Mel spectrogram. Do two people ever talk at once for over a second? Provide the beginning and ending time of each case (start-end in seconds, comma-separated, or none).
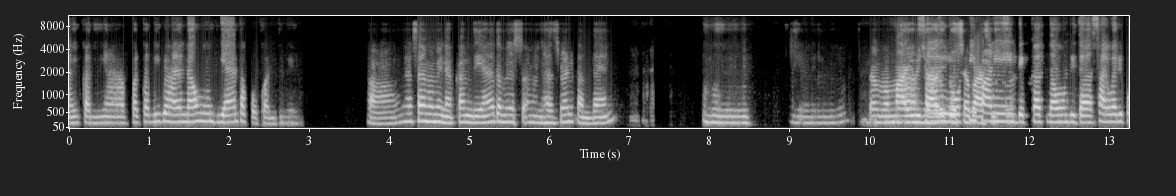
9.9-11.8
